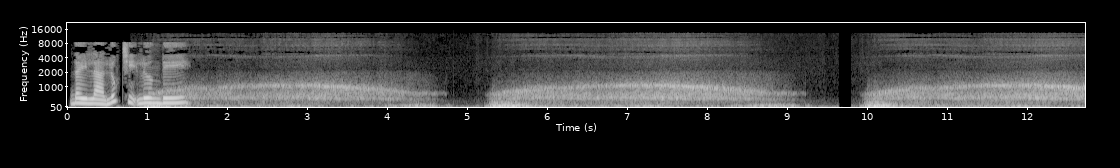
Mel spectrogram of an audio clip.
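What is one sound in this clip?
A jet plane roars past, swelling and fading again and again.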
